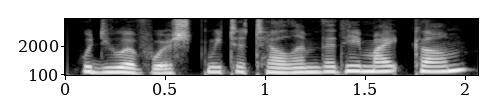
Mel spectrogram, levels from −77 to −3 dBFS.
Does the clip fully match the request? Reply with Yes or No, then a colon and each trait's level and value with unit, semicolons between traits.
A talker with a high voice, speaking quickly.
Yes: high, 210 Hz; fast, 350 wpm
